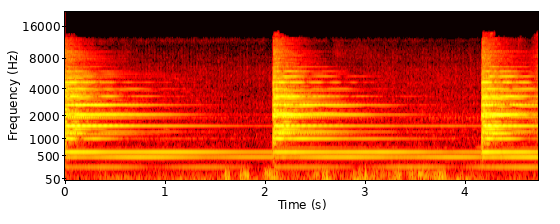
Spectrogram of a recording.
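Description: A church bell in Sendim, Miranda do Douro, rings out in slow, spaced strikes marking the day, each clang bright and resonant with a long ringing decay that hums on until the next stroke, with no voices.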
